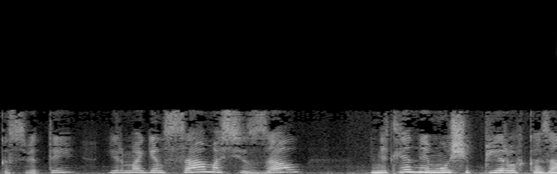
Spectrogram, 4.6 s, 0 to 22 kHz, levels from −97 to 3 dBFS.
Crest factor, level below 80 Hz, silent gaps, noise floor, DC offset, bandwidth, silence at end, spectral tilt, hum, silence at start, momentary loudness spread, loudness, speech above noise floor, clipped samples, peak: 14 dB; -64 dBFS; none; -51 dBFS; under 0.1%; 8.4 kHz; 0 s; -4.5 dB/octave; none; 0 s; 15 LU; -23 LUFS; 28 dB; under 0.1%; -10 dBFS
